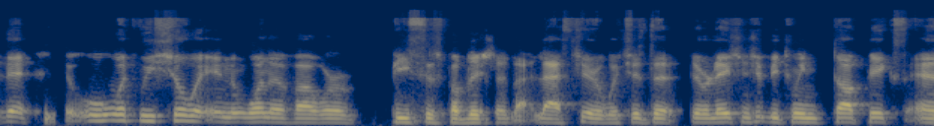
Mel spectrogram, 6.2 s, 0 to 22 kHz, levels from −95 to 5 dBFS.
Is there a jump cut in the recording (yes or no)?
no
